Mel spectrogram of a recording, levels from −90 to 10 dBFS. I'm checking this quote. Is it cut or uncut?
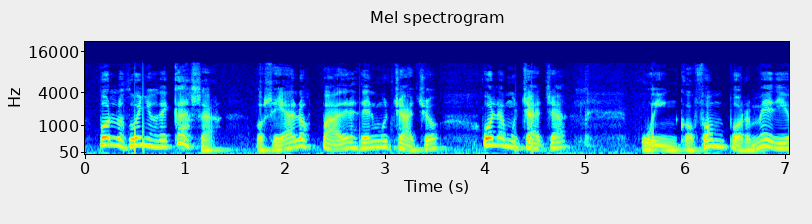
cut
